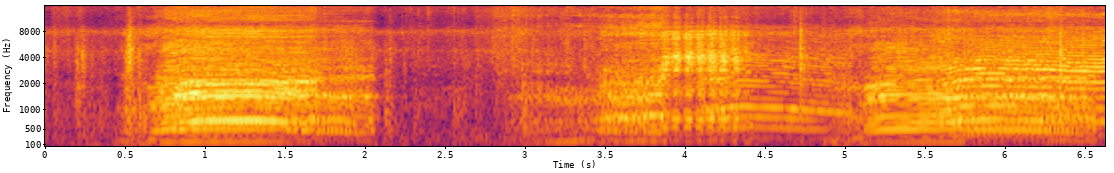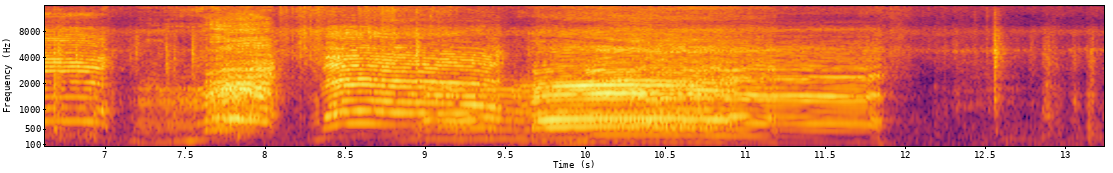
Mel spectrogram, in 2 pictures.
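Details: Sheep calling repeatedly: a series of wavering, nasal bleats of varied length, some overlapping with a second voice, with short silences between bursts and a quiet stretch at the close.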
